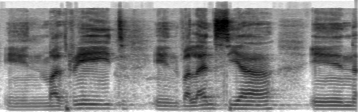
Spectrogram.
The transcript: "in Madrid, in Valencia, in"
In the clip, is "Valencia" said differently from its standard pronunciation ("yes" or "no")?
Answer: no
